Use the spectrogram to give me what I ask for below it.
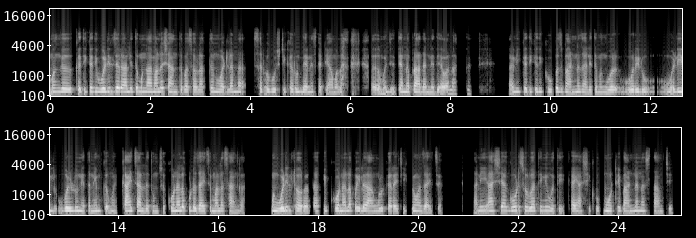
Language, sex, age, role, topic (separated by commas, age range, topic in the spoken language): Marathi, male, 35-39, guest, सकाळी घरात काय केलं तर घर अधिक जिवंत वाटतं?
